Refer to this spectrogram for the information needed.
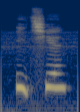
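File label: "yi1qian1", Chinese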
